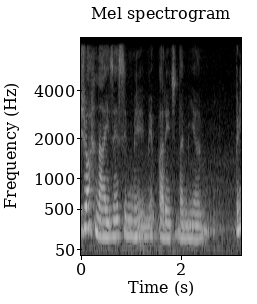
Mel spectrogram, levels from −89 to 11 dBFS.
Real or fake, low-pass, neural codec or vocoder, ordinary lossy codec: real; 7.2 kHz; none; MP3, 64 kbps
